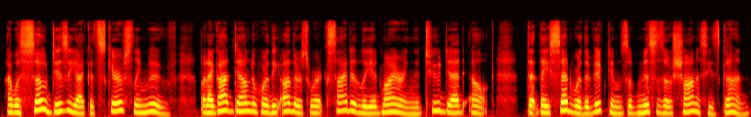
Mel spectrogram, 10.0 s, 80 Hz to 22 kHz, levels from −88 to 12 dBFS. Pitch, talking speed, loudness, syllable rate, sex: 210 Hz, 200 wpm, -18 LUFS, 5.4 syllables/s, female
